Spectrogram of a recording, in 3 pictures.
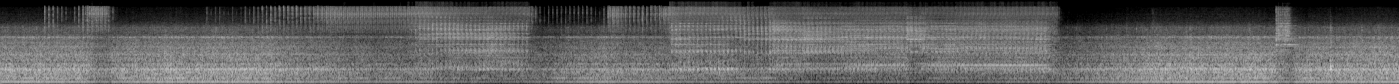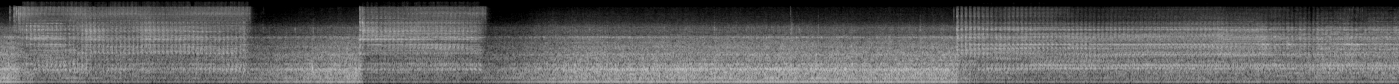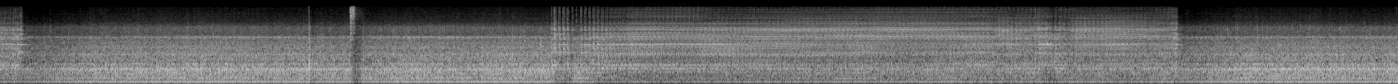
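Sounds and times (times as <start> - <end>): blade grinding on abrasive: 0.0 - 10.6, 11.8 - 16.6, 17.6 - 18.9, 23.5 - 28.3, 33.5 - 39.8
motor running: 0.0 - 12.8, 13.5 - 25.4.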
